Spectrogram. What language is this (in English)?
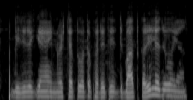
Gujarati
